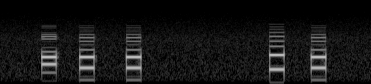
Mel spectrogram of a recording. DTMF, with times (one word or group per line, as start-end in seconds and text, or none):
0.4-1.4 055
2.7-3.3 35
